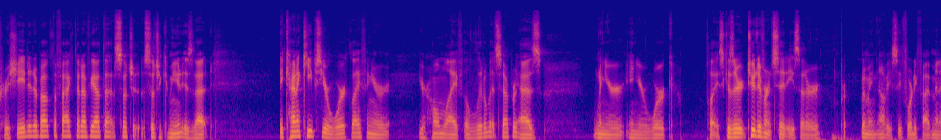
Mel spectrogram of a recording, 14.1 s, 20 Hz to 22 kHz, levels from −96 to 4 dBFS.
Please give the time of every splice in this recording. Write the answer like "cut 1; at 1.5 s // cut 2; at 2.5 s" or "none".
cut 1; at 7.8 s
